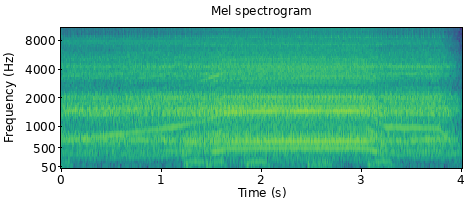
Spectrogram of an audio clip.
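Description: A Milwaukee 12V mini belt sander runs at a controlled speed, giving a steady close whine with slight pitch shifts as the speed is adjusted, alone before it winds down at the end.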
